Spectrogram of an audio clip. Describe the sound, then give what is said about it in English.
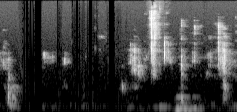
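Two people chew food with faint, scattered wet clicks and squishes, sparse at first and then bunching into a quicker cluster. “Why did we both chew at the same time? I was already chewing. Why did you take a bite? I was chewing first.”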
